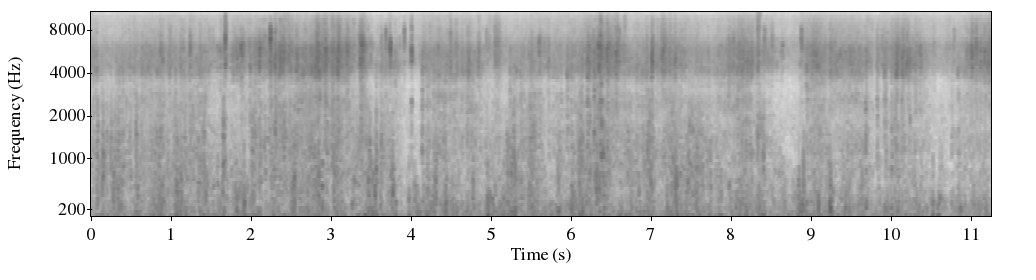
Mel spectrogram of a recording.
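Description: A downhill mountain bike's chain and suspension rattle and clatter over bumps.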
